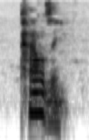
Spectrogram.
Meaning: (adjective) Chummy, friendly; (noun) Mate, chum
- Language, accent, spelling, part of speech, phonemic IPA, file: English, Southern England, palsy, adjective / noun, /ˈpælzi/, LL-Q1860 (eng)-palsy.wav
